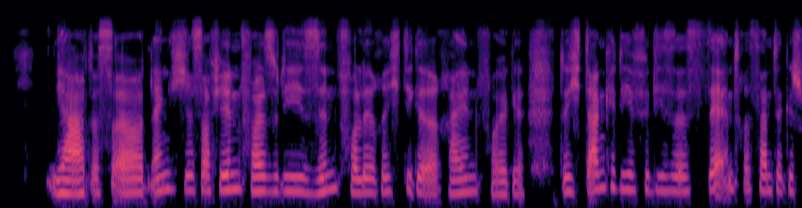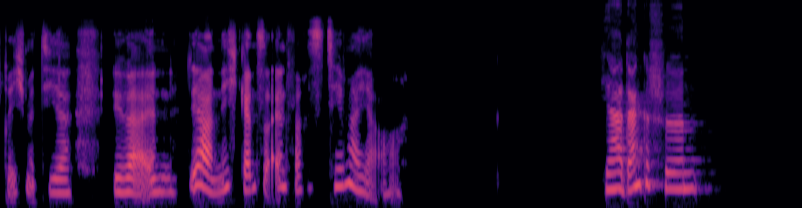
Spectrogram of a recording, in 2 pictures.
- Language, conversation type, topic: German, podcast, Wie entschuldigt man sich so, dass es echt rüberkommt?
- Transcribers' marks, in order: other background noise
